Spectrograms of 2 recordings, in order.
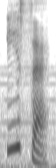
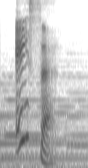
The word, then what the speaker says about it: Isis: Horus's mom is named Isis, but in ancient Egyptian, it's pronounced closer to Isa or Asa.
